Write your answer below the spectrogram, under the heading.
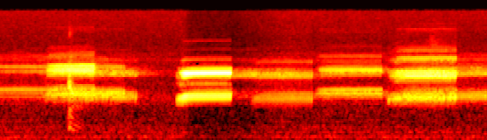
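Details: Night chorus of tree frogs after a rainy summer day: overlapping buzzy trills, each lasting up to a second, one louder caller standing out near the middle, others continuing at lower volume behind it.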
